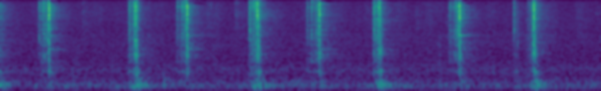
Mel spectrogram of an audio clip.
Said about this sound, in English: That was the sound of my lamp turning on and off.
